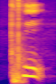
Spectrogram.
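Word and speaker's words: 卜: So this pu is how it's pronounced.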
